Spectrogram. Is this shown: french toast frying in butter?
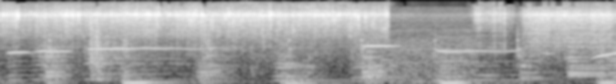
yes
